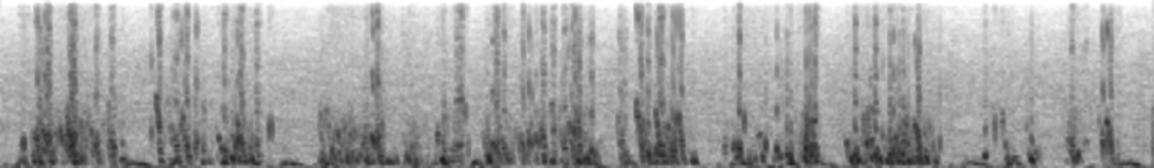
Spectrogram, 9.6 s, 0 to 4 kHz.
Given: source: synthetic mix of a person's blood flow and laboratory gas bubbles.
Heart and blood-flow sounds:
Doppler ultrasound of blood flow; precordium
0.15-1.07 s: bubbles
1.24-2.30 s: bubbles
2.63-3.91 s: bubbles
4.00-5.03 s: bubbles
5.13-5.84 s: bubbles
6.02-6.89 s: bubbles
7.00-7.87 s: bubbles
8.16-8.47 s: bubbles
8.54-8.69 s: bubbles
8.87-9.07 s: bubbles
9.13-9.35 s: bubbles
9.58-9.62 s: bubbles
From the record:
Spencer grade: 4 (maximum detectable bubble signal sounding continuously throughout systole and diastole of every cardiac period, and overriding the amplitude of the normal cardiac signals); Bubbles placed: anywhere in the cardiac cycle

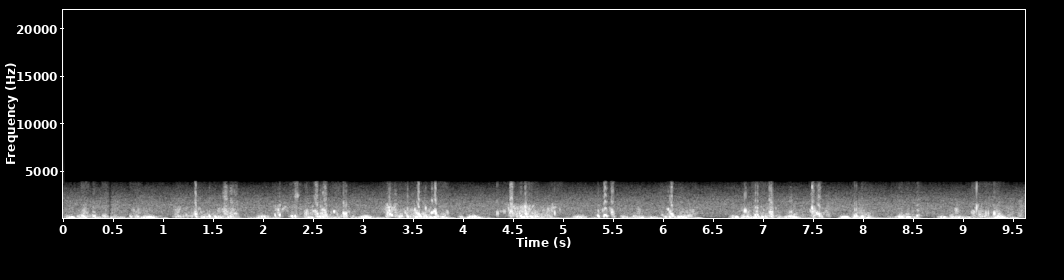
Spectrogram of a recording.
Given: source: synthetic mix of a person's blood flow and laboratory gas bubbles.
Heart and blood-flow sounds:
Doppler ultrasound of blood flow; precordium
0.16-0.34 s: bubbles
0.38-0.47 s: bubbles
0.65-0.78 s: bubbles
1.08-1.76 s: bubbles
2.08-2.89 s: bubbles
3.19-3.88 s: bubbles
4.31-5.00 s: bubbles
5.31-5.54 s: bubbles
5.95-6.36 s: bubbles
6.77-7.16 s: bubbles
7.25-7.65 s: bubbles
7.88-8.11 s: bubbles
8.31-8.59 s: bubbles
9.07-9.41 s: bubbles
From the record:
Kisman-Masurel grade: 243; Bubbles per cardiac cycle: several, 3 to 8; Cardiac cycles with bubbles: 100%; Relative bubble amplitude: loud (0.450 to 0.775); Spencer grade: 3 (all of the cardiac periods contain showers or single bubble signals, but not dominating or overriding the cardiac motion signals); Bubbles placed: only in the low amplitude regions of the cardiac cycle

